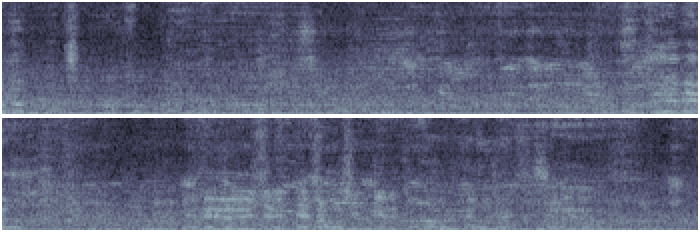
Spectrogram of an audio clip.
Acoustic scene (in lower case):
car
